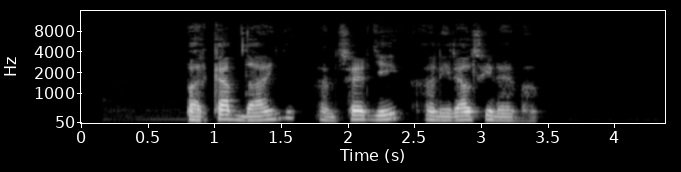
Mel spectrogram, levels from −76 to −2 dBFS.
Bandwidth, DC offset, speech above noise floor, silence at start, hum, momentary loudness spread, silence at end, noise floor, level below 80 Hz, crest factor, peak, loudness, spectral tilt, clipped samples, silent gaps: 10.5 kHz; under 0.1%; 55 dB; 0.8 s; none; 13 LU; 1 s; -75 dBFS; -68 dBFS; 22 dB; 0 dBFS; -21 LUFS; -6.5 dB/octave; under 0.1%; none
